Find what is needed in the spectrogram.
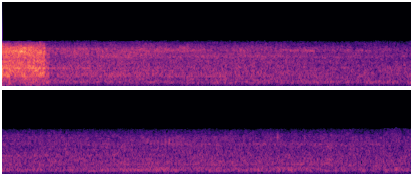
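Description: Steady outdoor background noise, faint and slowly fading, after a loud burst of noise that cuts off about half a second in.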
